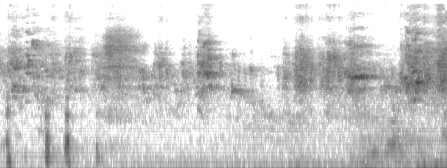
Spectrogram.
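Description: Lovebirds at an exotic bird park in Pondicherry, giving high, shrill chirps and squawks from a few birds nearby, with short voiced calls at the start and bursts of chattering throughout.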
